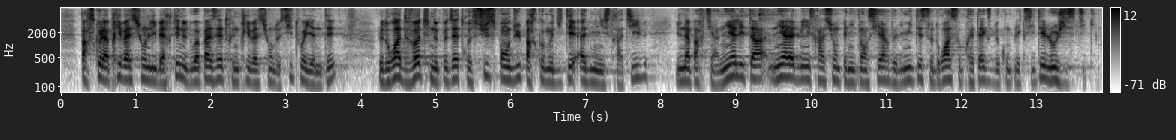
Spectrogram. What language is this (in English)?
French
